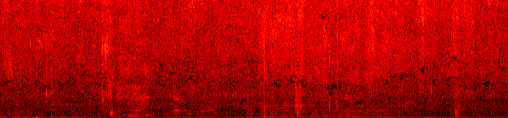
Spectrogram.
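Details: A honey bee foraging among wild mustard flowers during spring bloom; a steady, sustained buzzing hum with bright overtones runs through the middle, over a hissy background with a few sharp clicks.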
